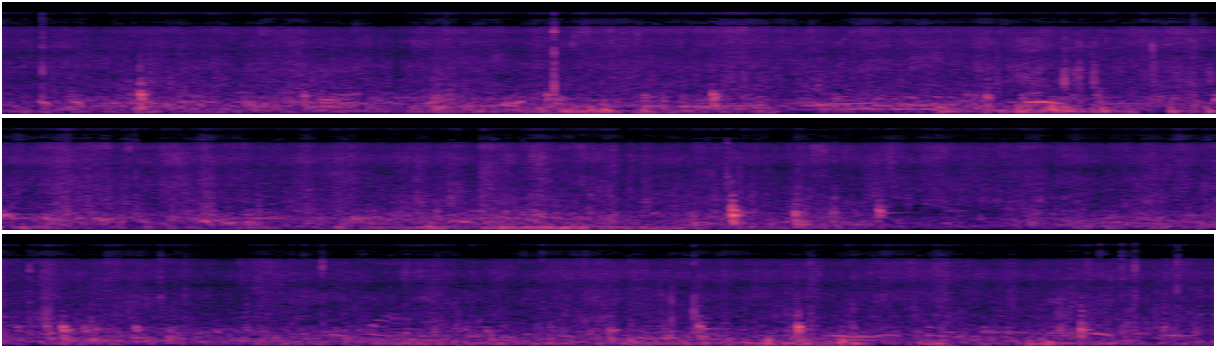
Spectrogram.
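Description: Dry leaves rustle and crunch under many footsteps.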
